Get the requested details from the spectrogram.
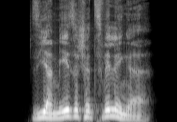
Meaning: plural of siamesischer Zwilling; conjoined twins, Siamese twins
- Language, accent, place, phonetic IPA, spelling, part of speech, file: German, Germany, Berlin, [zi̯aˈmeːzɪʃə ˈt͡svɪlɪŋə], siamesische Zwillinge, noun, De-siamesische Zwillinge.ogg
